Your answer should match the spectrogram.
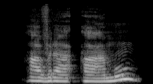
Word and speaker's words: Avraamu: U prethodnoj pak reči istoga stiha Avraamu izgovorili smo sa dva a, jer po Bibliji ime i tako glasi Avraam.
